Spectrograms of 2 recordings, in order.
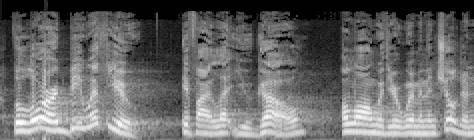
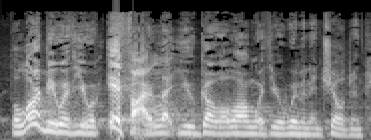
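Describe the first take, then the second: First: Said in the usual way. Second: Lower, mock-friendly sarcasm; a king sneering a blessing he doesn't mean; sarcastic. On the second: Shown as a demonstration. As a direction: say it sweetly but mean the opposite. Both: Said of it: "but in the proper tone".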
